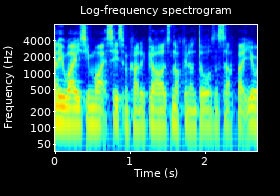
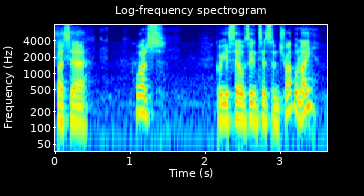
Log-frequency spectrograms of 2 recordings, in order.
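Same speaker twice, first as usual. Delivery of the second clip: put-on accent drifting between Welsh and Irish; 4 semitones higher, 4 dB louder than usual. Voicing a character asking the group about their trouble, bit Welsh or Irish accent. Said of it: "I'm a bit of a bit Welsh now, but or Irish apparently".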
